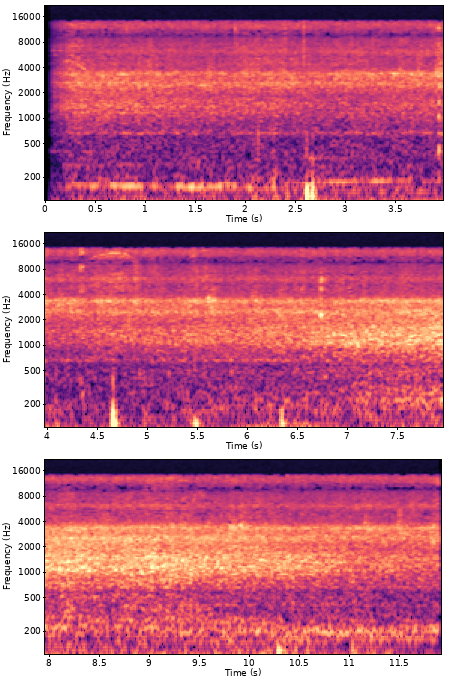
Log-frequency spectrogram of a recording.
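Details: Low rumbling traffic and vehicle noise fills the whole stretch outdoors, with no animal voice audible.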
